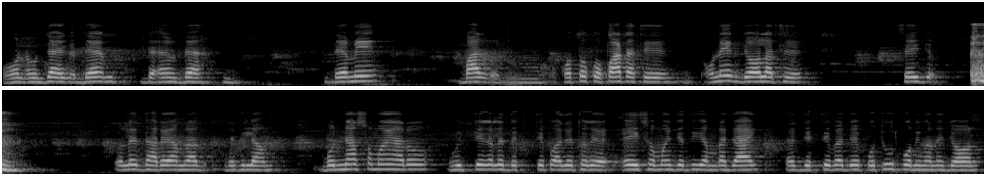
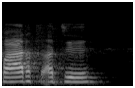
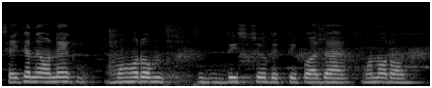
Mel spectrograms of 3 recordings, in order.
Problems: none marked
